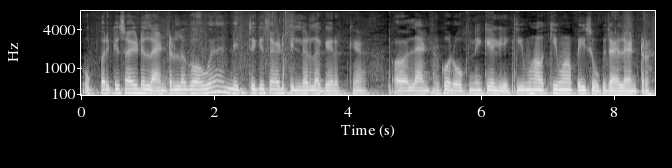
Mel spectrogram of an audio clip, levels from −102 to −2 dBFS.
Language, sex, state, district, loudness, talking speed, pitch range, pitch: Hindi, male, Chandigarh, Chandigarh, -15 LUFS, 195 wpm, 110-130 Hz, 120 Hz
